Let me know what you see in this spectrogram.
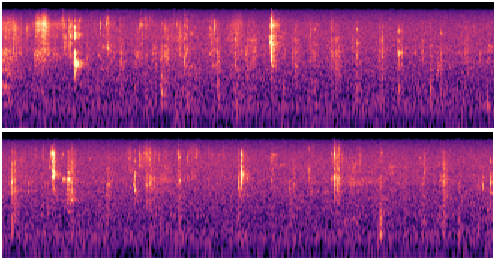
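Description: Close-miked chewing and biting of crispy fried chicken: irregular small crunches and wet mouth clicks, with a sharper crunch about a second in and another a few seconds later.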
